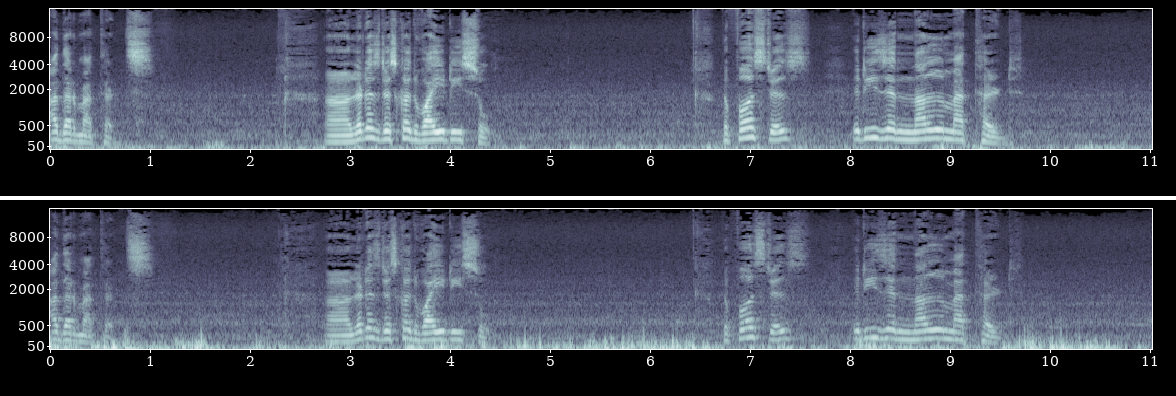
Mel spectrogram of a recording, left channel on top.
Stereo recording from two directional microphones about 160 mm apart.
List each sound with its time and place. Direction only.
0.0 s a man's voice: 45° left (ahead or behind)
2.7 s a man's voice: 50° left (ahead or behind)
6.7 s a man's voice: 55° left (ahead or behind)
